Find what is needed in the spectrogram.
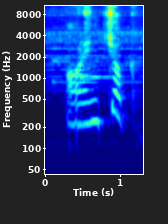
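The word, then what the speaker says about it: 오른쪽: study right right means orange chuck orange chuck it sounds like orange chalk right so you have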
